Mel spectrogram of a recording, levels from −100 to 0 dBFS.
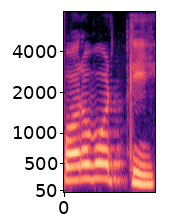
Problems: none marked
